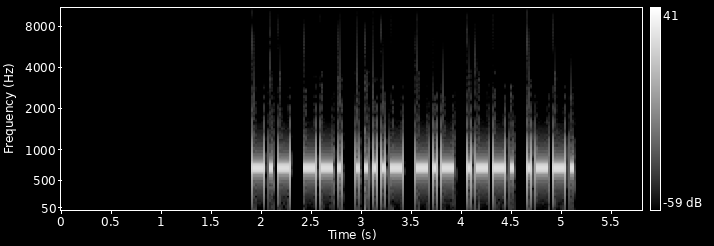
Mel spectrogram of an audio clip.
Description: Morse code, heard as a keyed tone, about 27 wpm, 700 Hz. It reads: KG4KPP
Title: USA Call Signs - 6 Characters - Repeated 3x - 28wpm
